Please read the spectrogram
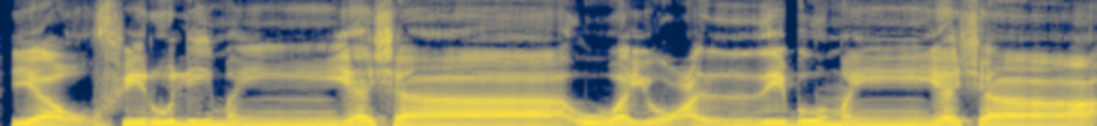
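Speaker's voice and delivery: slow melodic tajweed chant; measured Quranic recitation. Acted. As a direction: recite it slowly, drawing out the long vowels.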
